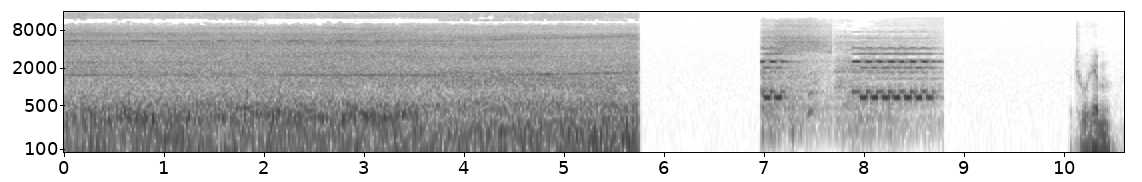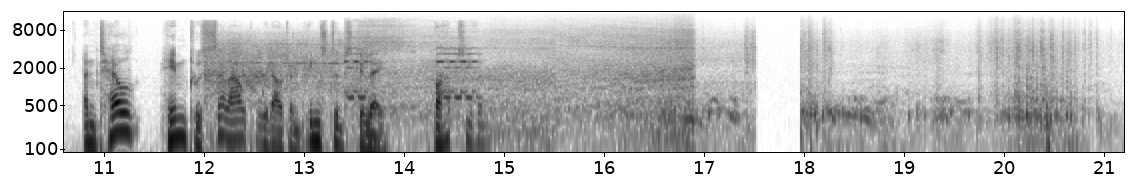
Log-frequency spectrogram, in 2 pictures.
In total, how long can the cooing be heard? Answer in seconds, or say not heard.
8 s.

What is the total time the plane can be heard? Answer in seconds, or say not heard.
11 s.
